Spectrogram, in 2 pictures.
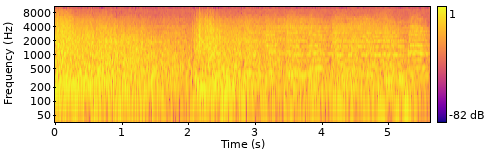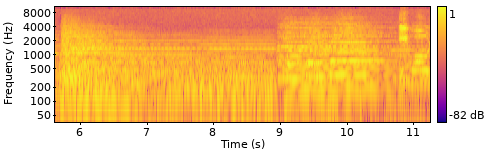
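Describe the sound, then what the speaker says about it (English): High explosive blasts wiping out Japanese fortress caves on Iwo Jima, heard as loud, continuous rumbling detonations and booming bursts with little pause, a heavy sharp blast near the middle and another late, all from an old wartime newsreel. "Their fortress caves, saturating the island, are wiped out by high explosive."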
